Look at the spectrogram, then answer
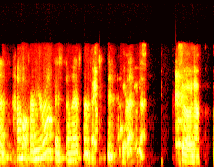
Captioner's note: laughs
